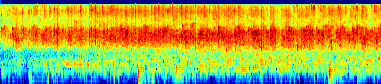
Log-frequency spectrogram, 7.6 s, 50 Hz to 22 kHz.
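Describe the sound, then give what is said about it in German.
A crowd applauds steadily for several seconds for people aged over 75 called up onto the stage, a dense, even wash of clapping hands with no breaks, loud and sustained from start to finish. “Wir geben einen Applaus.”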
